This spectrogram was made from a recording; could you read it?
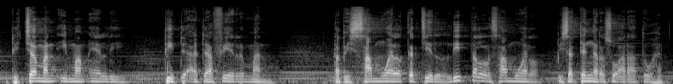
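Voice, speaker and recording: A man's voice: medium pitch, moderate pace, over music. A male pastor preaching a sermon, telling stories with jokes and asking the congregation questions. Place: church service.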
